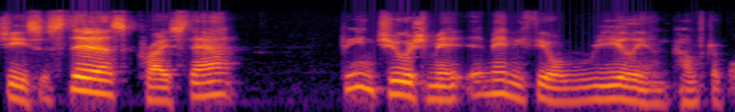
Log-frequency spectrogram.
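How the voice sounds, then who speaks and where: In a very clean recording with a silent background, a man with a Midwestern American accent speaks with lively intonation. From Ohio, USA. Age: 70s. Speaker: stand-up comedian. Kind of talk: stand-up comedy routine.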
